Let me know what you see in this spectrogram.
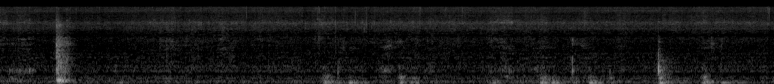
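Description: Chopped onions and ground spices frying in oil in a wok, a steady sizzle, with a sharp knock about half a second in. From about three seconds in a wooden spoon stirs the mix, scraping and knocking against the pan.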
